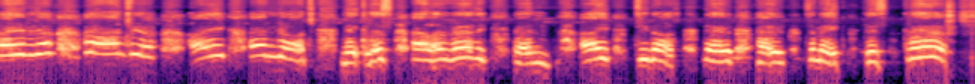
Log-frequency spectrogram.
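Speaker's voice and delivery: fake crying. Asked by the interviewer about claims of his identity, he denies them: fake crying. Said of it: "crying crocodile tears that are clearly fake".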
